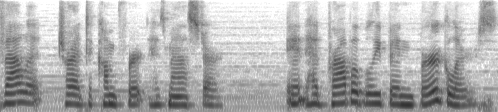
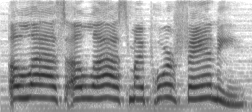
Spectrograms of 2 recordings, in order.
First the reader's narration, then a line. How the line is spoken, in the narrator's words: the Duke shouted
